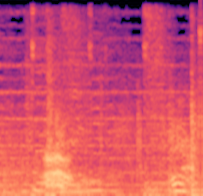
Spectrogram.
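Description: Action-film fight sound: punches landing and pained shouts over tense background music, with a hard hit near the end.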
